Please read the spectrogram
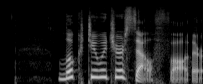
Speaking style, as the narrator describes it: answered Telemachus

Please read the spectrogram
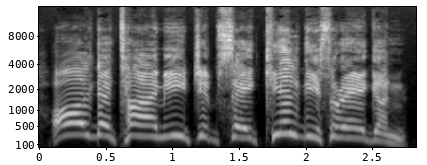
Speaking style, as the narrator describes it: he shouted

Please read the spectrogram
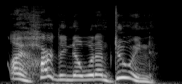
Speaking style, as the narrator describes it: he cried

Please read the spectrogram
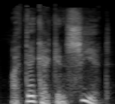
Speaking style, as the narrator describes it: he whispered

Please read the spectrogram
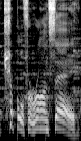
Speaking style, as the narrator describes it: I cried

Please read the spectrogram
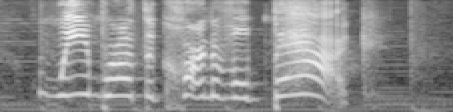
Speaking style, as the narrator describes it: Kennedy exclaimed

